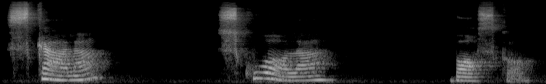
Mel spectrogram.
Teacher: What happens when we combine SC with the vowels A, O, U? Well, the sound is a hard sound. It's a sk sound.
